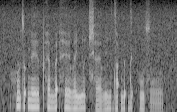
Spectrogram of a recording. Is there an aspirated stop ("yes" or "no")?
yes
